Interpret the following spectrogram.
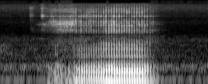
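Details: Napping Chinese Shar-Pei dog snoring indoors: one long, low rumbling snore swelling and fading over about a second, with a steady low hum underneath.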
